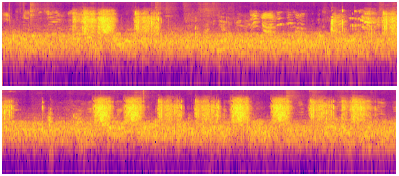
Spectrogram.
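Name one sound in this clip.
Footsteps scuff steadily across a hard floor.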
